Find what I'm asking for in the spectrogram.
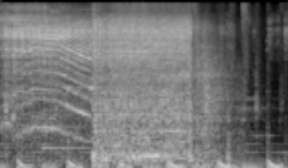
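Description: A power driver sets screws into faux brick wall panels with loud, close, rattling bursts, and the motor cuts off briefly between runs.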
